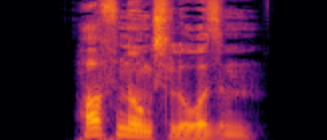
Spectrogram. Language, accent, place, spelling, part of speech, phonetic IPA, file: German, Germany, Berlin, hoffnungslosem, adjective, [ˈhɔfnʊŋsloːzm̩], De-hoffnungslosem.ogg
- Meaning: strong dative masculine/neuter singular of hoffnungslos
